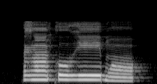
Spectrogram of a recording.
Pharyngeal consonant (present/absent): absent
